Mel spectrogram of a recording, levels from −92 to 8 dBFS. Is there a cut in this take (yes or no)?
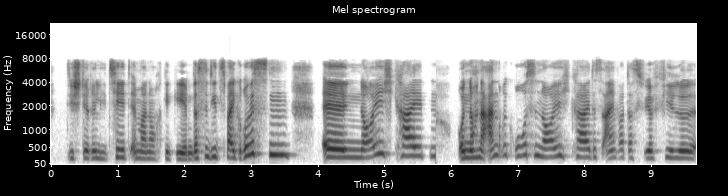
no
